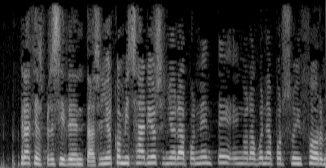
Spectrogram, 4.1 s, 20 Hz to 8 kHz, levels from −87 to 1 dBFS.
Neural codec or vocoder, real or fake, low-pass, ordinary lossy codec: none; real; none; none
